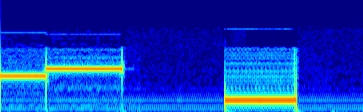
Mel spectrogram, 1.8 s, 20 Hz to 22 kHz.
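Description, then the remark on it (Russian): A number is dialed on a mobile phone in an apartment at 23:20 on 13 March: two steady electronic tones, the second slightly higher, then a pause and repeated lower, evenly spaced beeps. There is no talking. “Набирает номер.”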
